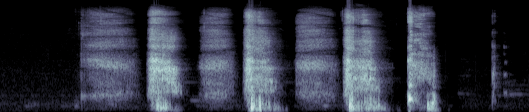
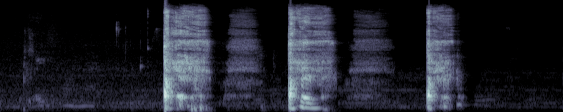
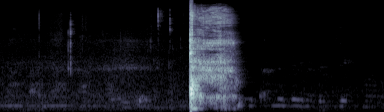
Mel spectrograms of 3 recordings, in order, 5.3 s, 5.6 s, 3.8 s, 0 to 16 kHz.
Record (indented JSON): {
  "exhalation_length": "5.3 s",
  "exhalation_amplitude": 32768,
  "exhalation_signal_mean_std_ratio": 0.4,
  "three_cough_length": "5.6 s",
  "three_cough_amplitude": 32768,
  "three_cough_signal_mean_std_ratio": 0.26,
  "cough_length": "3.8 s",
  "cough_amplitude": 32768,
  "cough_signal_mean_std_ratio": 0.18,
  "survey_phase": "alpha (2021-03-01 to 2021-08-12)",
  "age": "18-44",
  "gender": "Female",
  "wearing_mask": "No",
  "symptom_cough_any": true,
  "symptom_new_continuous_cough": true,
  "symptom_shortness_of_breath": true,
  "symptom_fatigue": true,
  "symptom_headache": true,
  "symptom_change_to_sense_of_smell_or_taste": true,
  "symptom_onset": "3 days",
  "smoker_status": "Never smoked",
  "respiratory_condition_asthma": false,
  "respiratory_condition_other": false,
  "recruitment_source": "Test and Trace",
  "submission_delay": "1 day",
  "covid_test_result": "Positive",
  "covid_test_method": "RT-qPCR",
  "covid_ct_value": 12.4,
  "covid_ct_gene": "ORF1ab gene",
  "covid_ct_mean": 13.1,
  "covid_viral_load": "51000000 copies/ml",
  "covid_viral_load_category": "High viral load (>1M copies/ml)"
}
